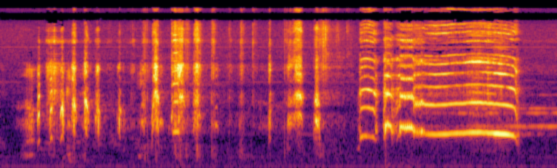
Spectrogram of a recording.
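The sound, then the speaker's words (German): A rooster gives a quick run of short clucking notes, then one long, loud tonal crow that holds steady before cutting off. “Könntest du ihn mal krähen lassen?”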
